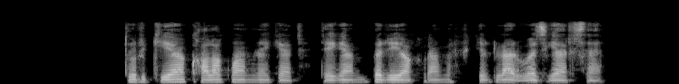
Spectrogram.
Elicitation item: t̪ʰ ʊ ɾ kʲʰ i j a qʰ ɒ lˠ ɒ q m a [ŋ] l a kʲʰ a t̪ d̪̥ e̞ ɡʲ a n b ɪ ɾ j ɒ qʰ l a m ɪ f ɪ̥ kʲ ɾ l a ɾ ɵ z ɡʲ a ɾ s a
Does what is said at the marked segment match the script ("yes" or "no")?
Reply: no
